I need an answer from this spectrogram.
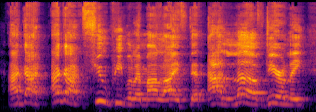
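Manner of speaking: usual speaking voice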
